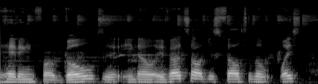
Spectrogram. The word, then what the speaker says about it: Yveltal: We have a revamping of Yveltal. That's how you pronounce it.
